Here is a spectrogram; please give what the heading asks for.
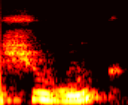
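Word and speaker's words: שורוק: The shuruk, which you can think of as a punch in the belly that makes you go. Okay, and it's spelled SHOO // SHOO /ROO-K. Sharuk.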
